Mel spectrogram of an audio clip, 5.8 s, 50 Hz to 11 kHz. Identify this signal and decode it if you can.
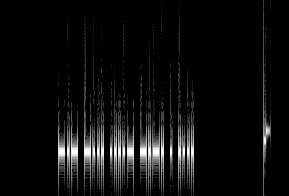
Morse code, heard as a keyed tone, about 28 wpm, 700 Hz. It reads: KB4CEH
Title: USA Call Signs - 6 Characters - 2x Character Spacing - 28wpm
